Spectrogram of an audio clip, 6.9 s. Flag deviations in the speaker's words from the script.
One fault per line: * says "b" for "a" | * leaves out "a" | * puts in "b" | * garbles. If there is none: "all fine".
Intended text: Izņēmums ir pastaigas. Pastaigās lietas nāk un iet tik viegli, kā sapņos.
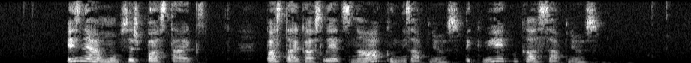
* says "sapņos" for "iet"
